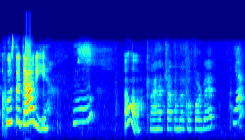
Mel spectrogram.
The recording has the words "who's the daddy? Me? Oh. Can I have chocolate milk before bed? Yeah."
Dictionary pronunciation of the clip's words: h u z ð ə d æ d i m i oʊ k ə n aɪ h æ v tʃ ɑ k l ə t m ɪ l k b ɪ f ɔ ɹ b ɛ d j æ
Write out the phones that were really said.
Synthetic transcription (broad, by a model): h u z ð ə d æ d i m oʊ k ə n aɪ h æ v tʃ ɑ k ə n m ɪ k b ɪ f ɔ ɹ b ɛ d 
